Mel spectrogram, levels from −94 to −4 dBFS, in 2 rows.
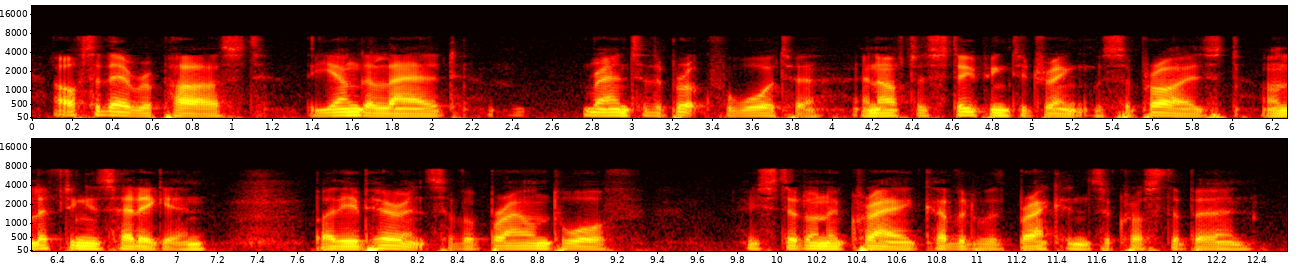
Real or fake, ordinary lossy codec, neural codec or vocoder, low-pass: real; MP3, 48 kbps; none; 7.2 kHz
